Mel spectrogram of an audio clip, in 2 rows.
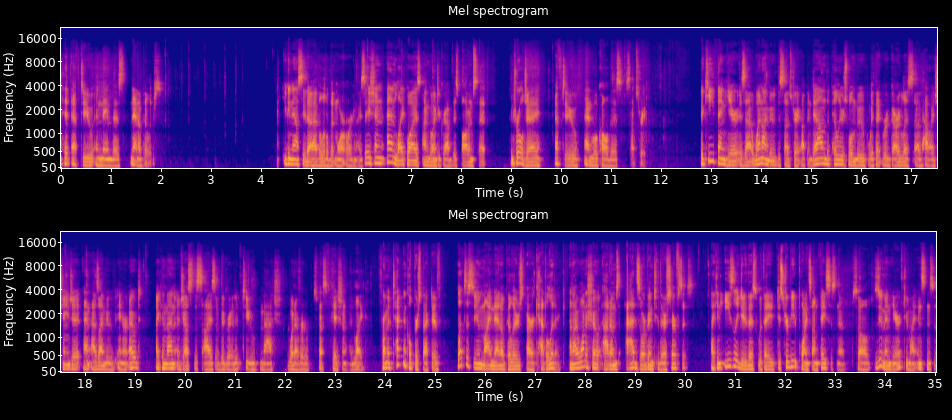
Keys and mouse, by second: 0.0 F2, 4.1 l, 5.2 middle click, 5.9 click, 6.9-7.5 drag, 8.1 click, 9.0 ctrl+j, 9.8 F2, 13.4 middle click, 14.5-17.6 shift+drag, 18.0-19.2 shift+drag, 19.9-21.1 shift+drag, 23.7 ctrl+z, 24.1 ctrl+z, 32.6 middle click, 33.6 middle click.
